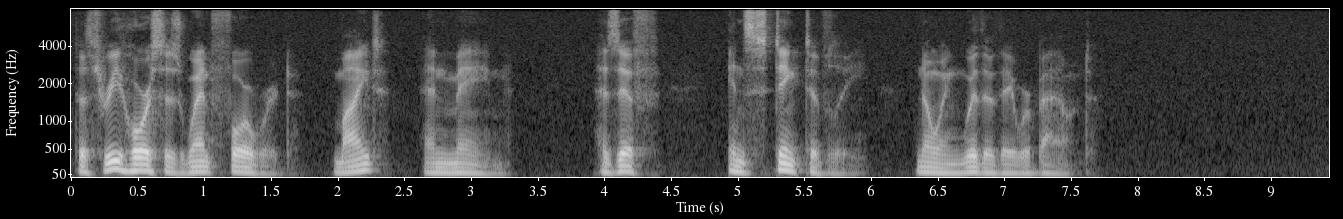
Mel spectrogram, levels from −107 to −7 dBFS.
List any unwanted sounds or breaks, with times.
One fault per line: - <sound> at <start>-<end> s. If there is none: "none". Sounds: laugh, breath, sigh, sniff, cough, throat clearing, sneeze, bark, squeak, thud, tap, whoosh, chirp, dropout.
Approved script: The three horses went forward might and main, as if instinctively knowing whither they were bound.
none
